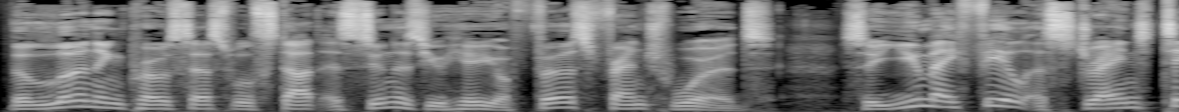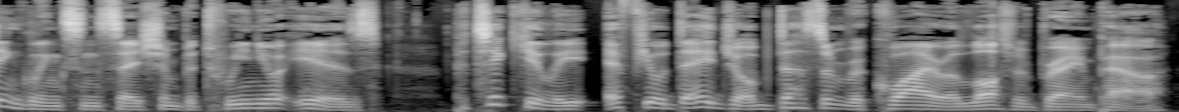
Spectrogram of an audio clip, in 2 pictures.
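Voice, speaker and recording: A man's voice: mid-range voice, very animated, normal speed, dry recording, clean studio sound. A man from the UK hosting a scripted language course, with a wry, joking teacher's manner. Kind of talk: scripted lesson narration.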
